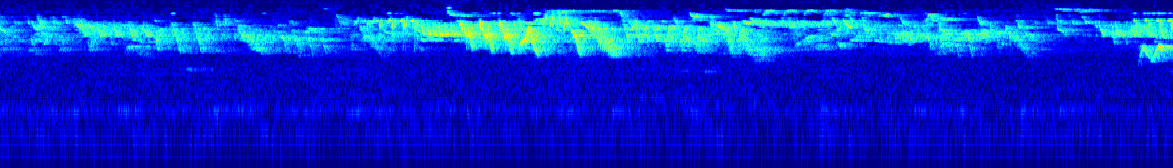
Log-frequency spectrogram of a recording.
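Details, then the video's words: Morning birdsong from a forest roadside, numerous birds chirping and trilling together in a continuous high chorus, rapid downward-sweeping notes and twitters swelling louder midway, then easing and rising again near the end. "begin your day with the positive energy birds singing"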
